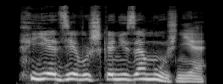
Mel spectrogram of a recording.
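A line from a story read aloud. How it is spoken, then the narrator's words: Laughing. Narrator (Russian): засмеялась она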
